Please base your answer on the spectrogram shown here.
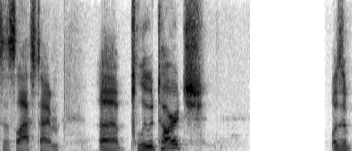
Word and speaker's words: Plutarch: we tried to pronounce this last time uh Plutarch was it Blue Torch yeah yes that's the proper pronunciation right so at least I got that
